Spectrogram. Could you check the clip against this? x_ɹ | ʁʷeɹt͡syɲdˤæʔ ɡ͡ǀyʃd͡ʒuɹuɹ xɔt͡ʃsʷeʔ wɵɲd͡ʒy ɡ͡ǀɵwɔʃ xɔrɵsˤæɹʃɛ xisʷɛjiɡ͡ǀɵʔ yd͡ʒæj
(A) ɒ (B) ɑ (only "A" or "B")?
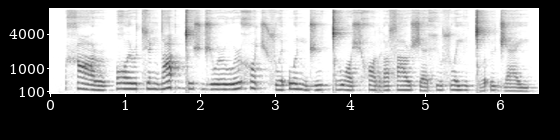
B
